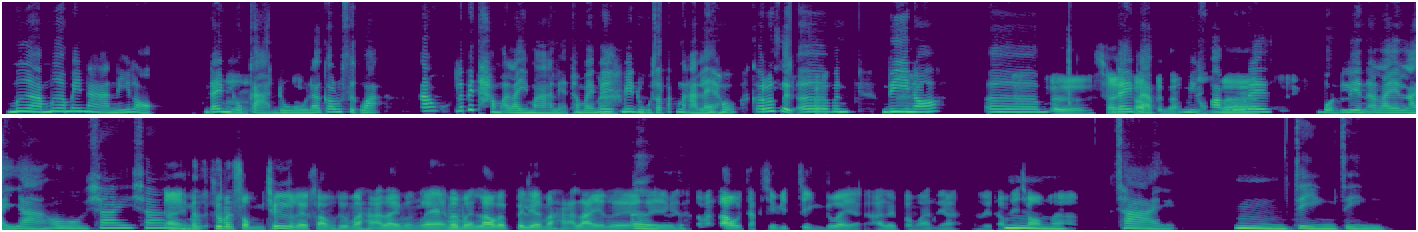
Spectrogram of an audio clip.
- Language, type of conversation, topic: Thai, unstructured, ภาพยนตร์เรื่องโปรดของคุณสอนอะไรคุณบ้าง?
- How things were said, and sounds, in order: chuckle; laughing while speaking: "แล้ว"; tapping; lip smack; stressed: "มาก"; lip smack; other background noise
